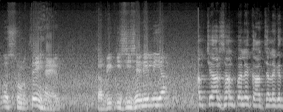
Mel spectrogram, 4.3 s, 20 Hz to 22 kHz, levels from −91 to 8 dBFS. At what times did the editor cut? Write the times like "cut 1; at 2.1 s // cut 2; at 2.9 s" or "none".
cut 1; at 3.0 s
